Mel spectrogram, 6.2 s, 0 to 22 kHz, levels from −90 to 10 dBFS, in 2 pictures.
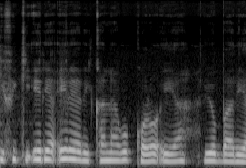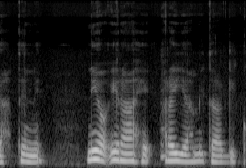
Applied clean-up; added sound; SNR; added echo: none; none; none; none.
